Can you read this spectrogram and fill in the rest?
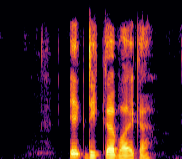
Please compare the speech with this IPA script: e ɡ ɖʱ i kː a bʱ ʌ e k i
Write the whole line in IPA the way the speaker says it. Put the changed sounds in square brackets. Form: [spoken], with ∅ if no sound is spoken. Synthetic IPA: e [k] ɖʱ i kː a bʱ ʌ e k [a]

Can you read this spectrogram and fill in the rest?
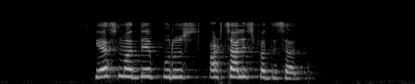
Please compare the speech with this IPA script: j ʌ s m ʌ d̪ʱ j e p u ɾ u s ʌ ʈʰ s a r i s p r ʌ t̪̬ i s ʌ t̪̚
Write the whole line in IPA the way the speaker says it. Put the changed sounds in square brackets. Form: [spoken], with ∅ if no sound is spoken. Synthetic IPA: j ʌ s m ʌ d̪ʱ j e p u ɾ u s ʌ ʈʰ [t͡s] a [l] i s p r ʌ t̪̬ i s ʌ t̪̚

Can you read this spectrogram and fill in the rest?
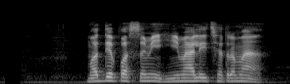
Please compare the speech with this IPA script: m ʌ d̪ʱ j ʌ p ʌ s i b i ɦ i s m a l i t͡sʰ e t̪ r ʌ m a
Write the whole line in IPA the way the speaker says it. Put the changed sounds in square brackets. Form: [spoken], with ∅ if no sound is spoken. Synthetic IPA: m ʌ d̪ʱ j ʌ p ʌ s i [m] i ɦ i [∅] m a l i t͡sʰ e t̪ r ʌ m a

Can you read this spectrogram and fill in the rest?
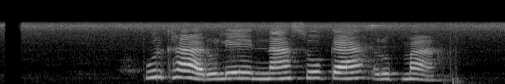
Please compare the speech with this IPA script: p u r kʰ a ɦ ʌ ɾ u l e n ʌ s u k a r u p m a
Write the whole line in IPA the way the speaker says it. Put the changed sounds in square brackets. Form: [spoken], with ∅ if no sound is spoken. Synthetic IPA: p u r kʰ a ɦ ʌ ɾ u l e n [a] s [o] k a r u p m a

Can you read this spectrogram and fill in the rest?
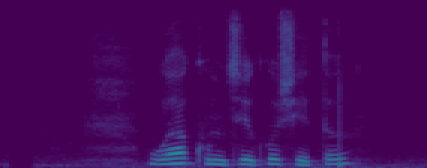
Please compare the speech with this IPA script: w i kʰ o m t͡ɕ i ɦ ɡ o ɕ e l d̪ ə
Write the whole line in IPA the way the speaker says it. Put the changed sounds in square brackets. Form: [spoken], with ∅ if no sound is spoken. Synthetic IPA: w [a] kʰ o m t͡ɕ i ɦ ɡ o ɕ e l [t̪] ə

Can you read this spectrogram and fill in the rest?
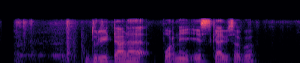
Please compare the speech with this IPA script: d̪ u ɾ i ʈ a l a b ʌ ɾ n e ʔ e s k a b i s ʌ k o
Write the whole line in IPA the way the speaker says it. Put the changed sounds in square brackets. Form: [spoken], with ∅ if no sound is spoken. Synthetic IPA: d̪ u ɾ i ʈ a [ɽ] a [p] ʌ [r] n e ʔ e s k a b i s ʌ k o

